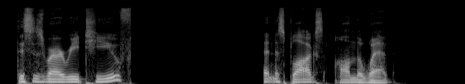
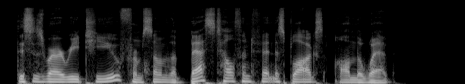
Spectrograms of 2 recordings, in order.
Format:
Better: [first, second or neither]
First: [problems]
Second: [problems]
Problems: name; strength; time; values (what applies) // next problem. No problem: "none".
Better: second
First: audio cutting out; at 1.5 s for 1.5 s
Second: none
